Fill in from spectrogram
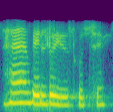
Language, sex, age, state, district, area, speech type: Bengali, female, 18-30, West Bengal, North 24 Parganas, rural, conversation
